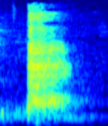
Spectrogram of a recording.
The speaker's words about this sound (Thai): รู้สึกตัวหายใจแรง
